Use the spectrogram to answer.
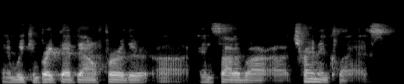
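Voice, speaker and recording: Husky low-voiced man, flat and hesitant. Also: moderate pace, dull audio. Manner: hesitant, many uh and um fillers. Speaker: guest, trading community co-founder. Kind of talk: casual interview answers.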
